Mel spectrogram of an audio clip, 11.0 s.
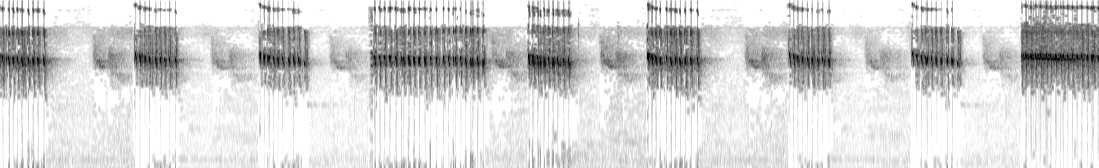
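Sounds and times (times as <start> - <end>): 
female prinia calling with rasping buzzy bursts: 0.0 - 10.9.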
